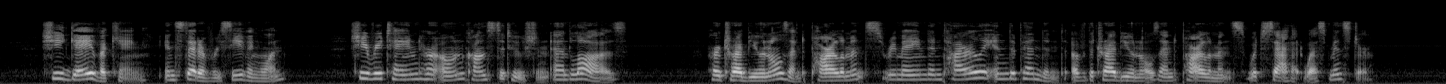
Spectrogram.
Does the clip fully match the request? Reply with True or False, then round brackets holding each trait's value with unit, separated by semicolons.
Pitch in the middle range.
False (225 Hz)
